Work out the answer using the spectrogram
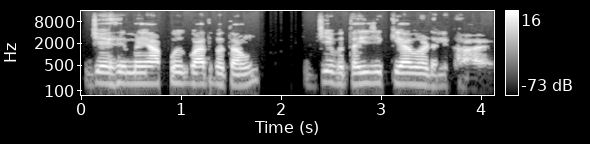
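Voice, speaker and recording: A man's voice: on the high side, level tone, normal speed, darkish tone, dry recording, highs cut off. A man teaching an exam-prep lesson, working through quiz questions step by step and putting questions to the listener.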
